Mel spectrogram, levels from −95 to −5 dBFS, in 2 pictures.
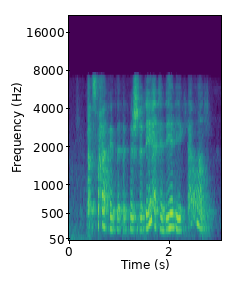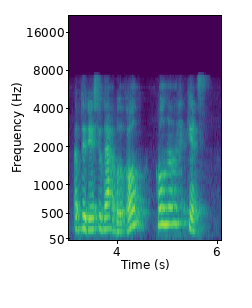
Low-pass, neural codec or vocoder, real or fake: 7.2 kHz; codec, 16 kHz in and 24 kHz out, 0.6 kbps, FocalCodec, streaming, 2048 codes; fake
